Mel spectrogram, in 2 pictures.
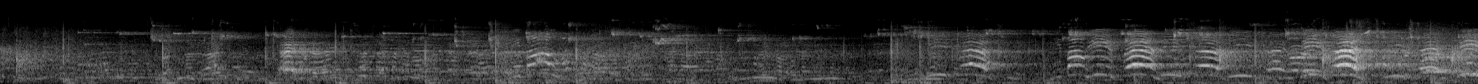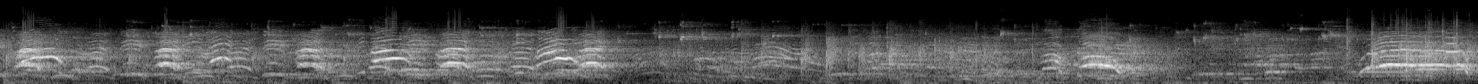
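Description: A basketball being dribbled on a sports-hall floor, with the short squeaks of players' shoes on the floor that get much busier from about ten seconds in, as the play around the basket picks up.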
